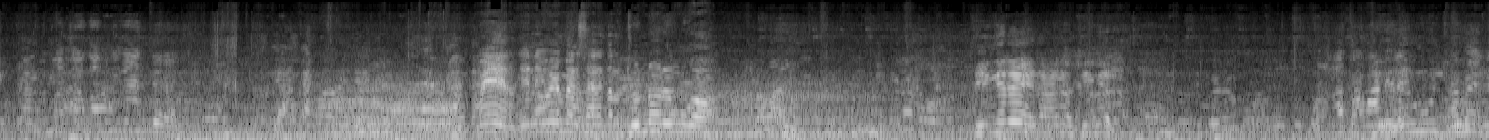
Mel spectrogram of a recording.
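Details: Skinny cattle reduced to skin and bone moo repeatedly amid talking people and outdoor bustle, with low sustained lowing broken by voices.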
